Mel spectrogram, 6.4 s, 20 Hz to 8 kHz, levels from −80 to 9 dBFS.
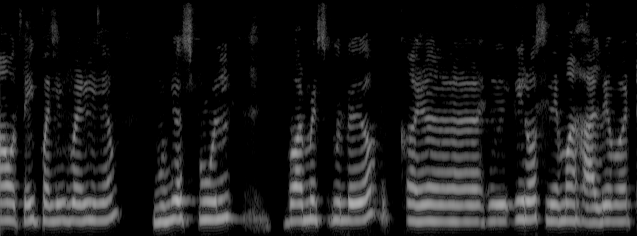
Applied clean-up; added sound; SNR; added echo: neural mask model Resemble Enhance denoiser.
